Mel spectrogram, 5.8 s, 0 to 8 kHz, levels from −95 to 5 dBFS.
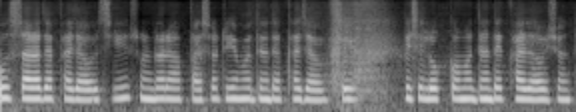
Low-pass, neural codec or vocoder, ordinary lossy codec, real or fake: none; codec, 16 kHz, about 1 kbps, DyCAST, with the encoder's durations; none; fake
